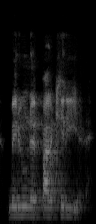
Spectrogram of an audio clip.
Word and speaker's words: Miruna Parchirie: Please welcome Miruna Parchirie.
